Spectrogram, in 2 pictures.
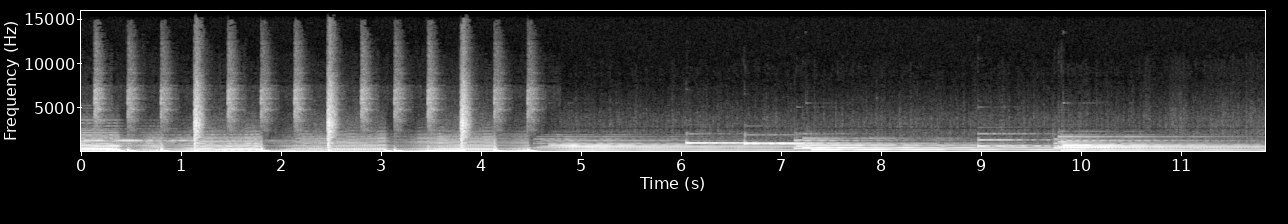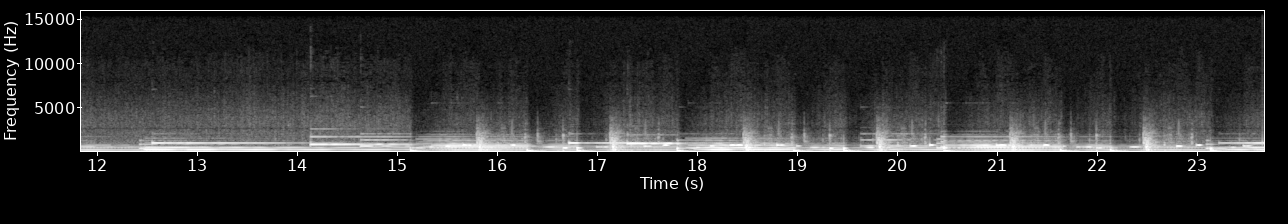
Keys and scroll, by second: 0.9 alt+x, 1.9 alt+x, 4.6 alt+x, 7.2 alt+x, 9.3 alt+x, 11.8 alt+x.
